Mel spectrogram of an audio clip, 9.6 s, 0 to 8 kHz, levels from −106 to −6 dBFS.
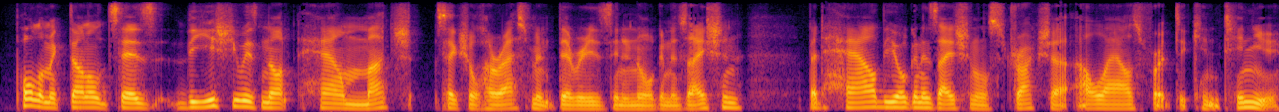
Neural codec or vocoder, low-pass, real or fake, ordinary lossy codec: none; 7.2 kHz; real; AAC, 48 kbps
